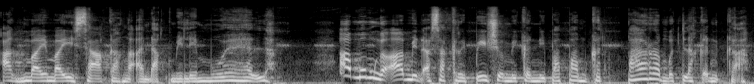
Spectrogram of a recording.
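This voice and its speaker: Worried Ilocano mother, acted by a woman, low-voiced. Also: moderate pace, a little hiss or hum, lightly acted. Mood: pleading. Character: worried, pleading mother of a grown son. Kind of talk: Ilocano radio drama acting.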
